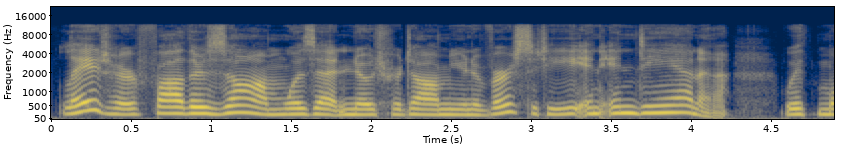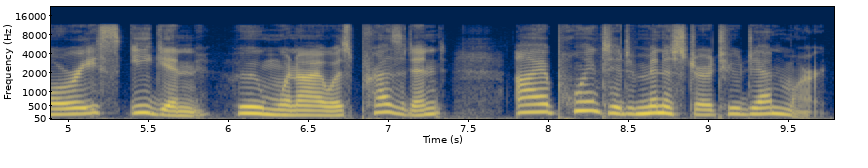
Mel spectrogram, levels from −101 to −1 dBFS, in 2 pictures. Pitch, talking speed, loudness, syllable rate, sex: 210 Hz, 140 wpm, -17 LUFS, 4.8 syllables/s, female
